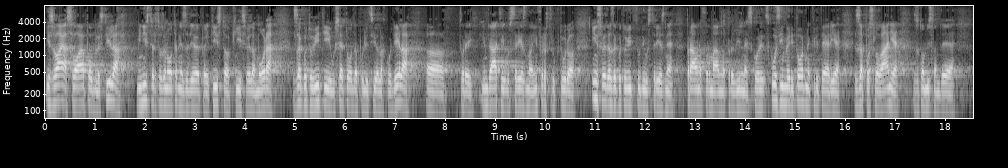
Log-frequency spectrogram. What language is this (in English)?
Slovenian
